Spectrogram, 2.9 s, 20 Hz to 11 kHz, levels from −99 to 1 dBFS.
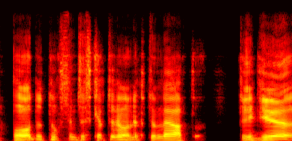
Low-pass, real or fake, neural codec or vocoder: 9.9 kHz; fake; codec, 44.1 kHz, 1.7 kbps, Pupu-Codec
